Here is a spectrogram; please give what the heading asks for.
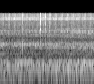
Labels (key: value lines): label: anthrophony, boat engine
recorder: HydroMoth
